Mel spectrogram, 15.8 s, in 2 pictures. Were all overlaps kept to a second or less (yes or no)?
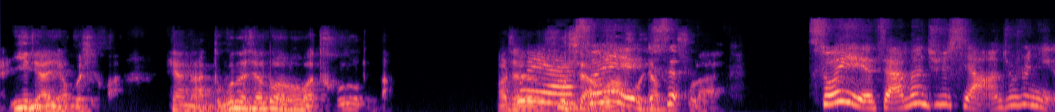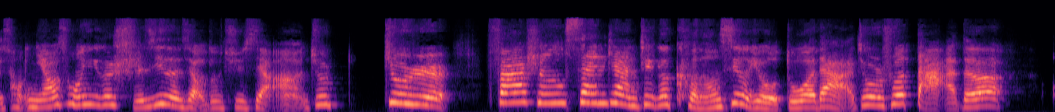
no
